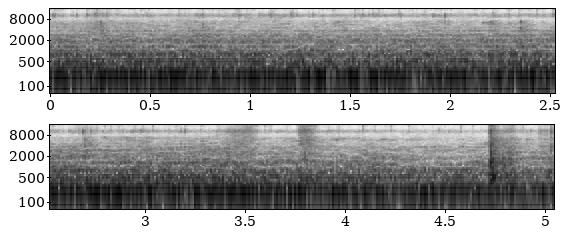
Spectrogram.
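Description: Marinated chicken cutlets sizzling in a nonstick frying pan, an even hiss with faint crackles over a steady low hum. A sharp click near the end.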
